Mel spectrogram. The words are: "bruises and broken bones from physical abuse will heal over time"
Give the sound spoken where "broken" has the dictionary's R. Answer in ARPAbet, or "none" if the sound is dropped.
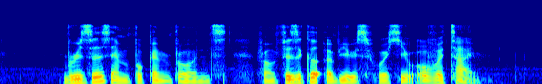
none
